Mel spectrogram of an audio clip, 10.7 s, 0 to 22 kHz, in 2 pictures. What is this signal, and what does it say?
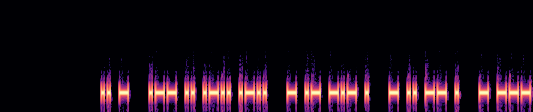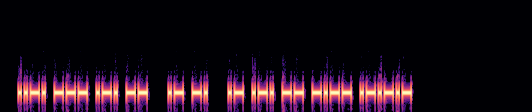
Morse code, heard as a keyed tone, about 40 wpm, 700 Hz. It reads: IT WILL TAKE TIME TO FORM AN ARMY.
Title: Sentences from Top 1000 Words - Review Part 1 - 40wpm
